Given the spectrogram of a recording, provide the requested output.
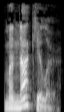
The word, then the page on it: monocular: British English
